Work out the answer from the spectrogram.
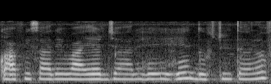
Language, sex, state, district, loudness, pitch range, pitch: Hindi, female, Uttar Pradesh, Lucknow, -18 LUFS, 240-255 Hz, 245 Hz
